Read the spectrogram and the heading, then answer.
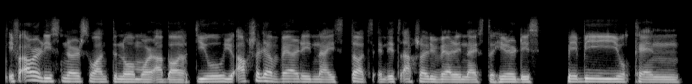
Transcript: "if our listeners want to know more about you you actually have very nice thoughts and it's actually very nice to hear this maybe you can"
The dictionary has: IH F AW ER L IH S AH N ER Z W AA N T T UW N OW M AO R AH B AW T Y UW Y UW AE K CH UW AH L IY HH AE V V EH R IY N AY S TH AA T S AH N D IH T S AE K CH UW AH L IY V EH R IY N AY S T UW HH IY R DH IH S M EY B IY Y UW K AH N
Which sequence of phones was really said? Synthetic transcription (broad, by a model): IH F AW ER L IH S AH N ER S W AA N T T UW N OW M AO R AH B AW T Y UW Y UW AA K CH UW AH L IY HH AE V V EH R IY N AY S T AA T S AH N D IH T S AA K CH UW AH L IY V EH R IY N AY S T UW HH IY R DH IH S M EY B IY Y UW K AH N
